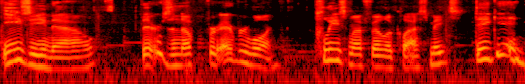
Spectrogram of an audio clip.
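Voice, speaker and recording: A female-sounding, put-on character voice at a middle pitch speaks at a moderate pace over clear background noise. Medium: actual play. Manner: courteous, measured.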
